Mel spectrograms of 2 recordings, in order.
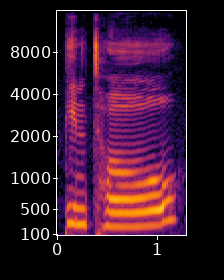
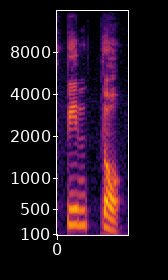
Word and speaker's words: pinto: is p and remember don't forget the glot stop don't forget to stop the sound at the end that's called a gladle stop being Pinto it's not Pinto it's Pinto stop it at the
